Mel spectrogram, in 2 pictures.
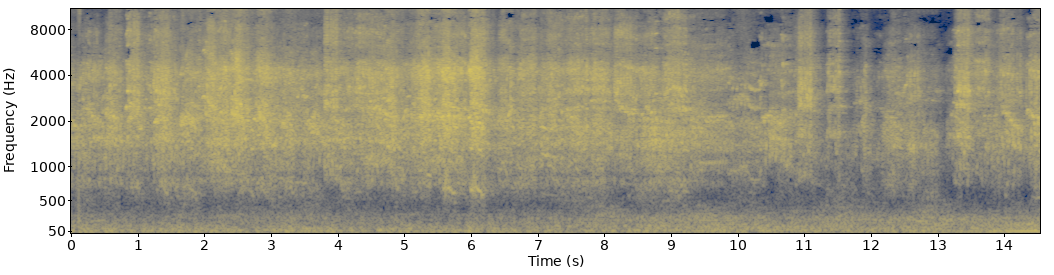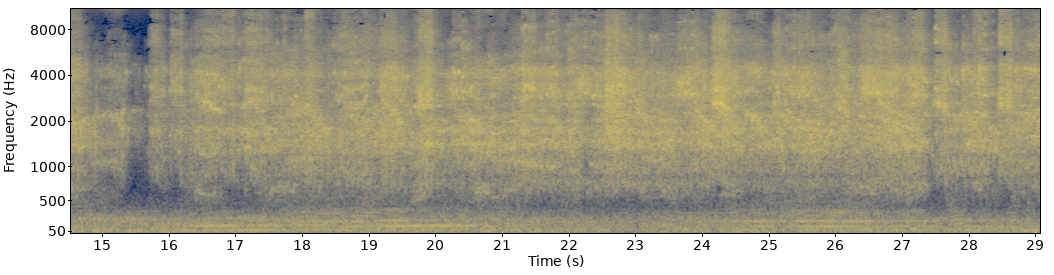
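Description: A large flock of parakeets squawking and screeching together as they gather in a roost tree: a dense, unbroken clamour of many overlapping calls.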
